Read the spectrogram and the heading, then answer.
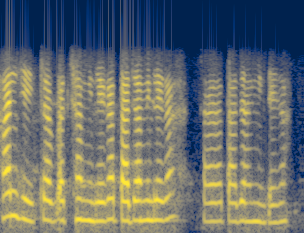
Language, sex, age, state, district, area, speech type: Hindi, female, 18-30, Bihar, Begusarai, rural, conversation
